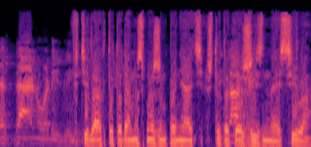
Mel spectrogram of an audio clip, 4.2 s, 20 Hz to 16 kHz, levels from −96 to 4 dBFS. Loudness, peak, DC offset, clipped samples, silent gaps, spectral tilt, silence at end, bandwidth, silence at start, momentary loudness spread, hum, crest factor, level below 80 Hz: -24 LUFS; -10 dBFS; under 0.1%; under 0.1%; none; -3.5 dB/octave; 0 s; 12 kHz; 0 s; 9 LU; none; 16 dB; -52 dBFS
